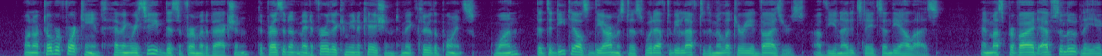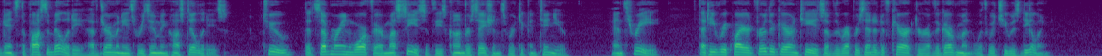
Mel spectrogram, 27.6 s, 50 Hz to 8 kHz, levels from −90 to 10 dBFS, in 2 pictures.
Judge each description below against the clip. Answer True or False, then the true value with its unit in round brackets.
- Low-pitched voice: True (115 Hz)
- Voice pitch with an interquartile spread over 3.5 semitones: False (3.1 semitones)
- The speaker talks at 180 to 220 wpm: True (185 wpm)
